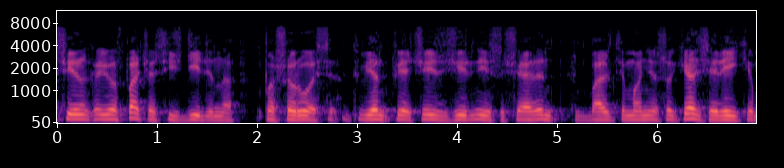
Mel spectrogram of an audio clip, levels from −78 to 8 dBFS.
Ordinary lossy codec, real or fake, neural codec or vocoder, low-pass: MP3, 48 kbps; fake; codec, 16 kHz, 16 kbps, FreqCodec, larger model; 7.2 kHz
